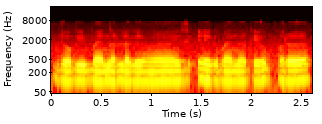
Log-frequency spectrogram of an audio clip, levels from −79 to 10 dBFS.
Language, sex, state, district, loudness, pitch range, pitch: Hindi, male, Chandigarh, Chandigarh, -14 LUFS, 110-115 Hz, 110 Hz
